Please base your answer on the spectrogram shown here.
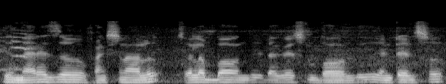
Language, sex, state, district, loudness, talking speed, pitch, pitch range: Telugu, male, Andhra Pradesh, Sri Satya Sai, -16 LUFS, 135 wpm, 105 Hz, 100-110 Hz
